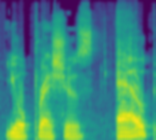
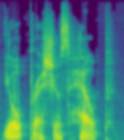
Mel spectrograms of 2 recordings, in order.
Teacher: Ici, on aurait bien aimé entendre le H aspiré.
